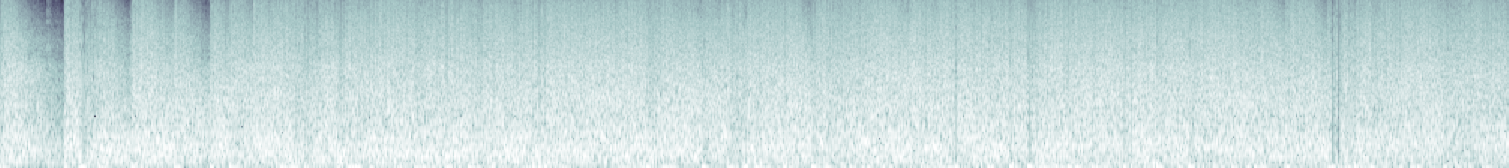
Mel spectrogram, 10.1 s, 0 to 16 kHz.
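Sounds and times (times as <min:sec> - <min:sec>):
firecrackers cracking rapidly: 0:00.0 - 0:10.0.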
